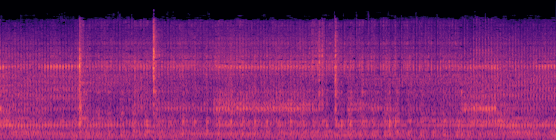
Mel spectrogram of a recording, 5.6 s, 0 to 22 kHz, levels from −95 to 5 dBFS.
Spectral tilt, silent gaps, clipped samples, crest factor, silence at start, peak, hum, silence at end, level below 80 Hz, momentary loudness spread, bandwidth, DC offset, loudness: -2 dB/octave; none; under 0.1%; 28 dB; 0 s; 0 dBFS; none; 0 s; -54 dBFS; 8 LU; 15.5 kHz; under 0.1%; -27 LUFS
